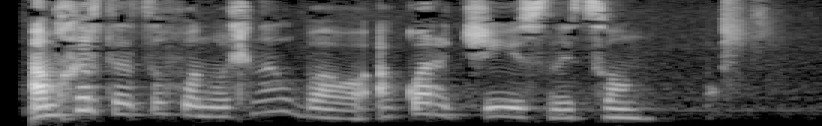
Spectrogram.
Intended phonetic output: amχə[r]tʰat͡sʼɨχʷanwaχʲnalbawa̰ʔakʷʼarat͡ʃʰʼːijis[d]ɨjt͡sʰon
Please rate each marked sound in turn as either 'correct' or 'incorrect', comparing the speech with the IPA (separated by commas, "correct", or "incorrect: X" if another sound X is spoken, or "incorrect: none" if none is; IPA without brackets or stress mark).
correct, incorrect: n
